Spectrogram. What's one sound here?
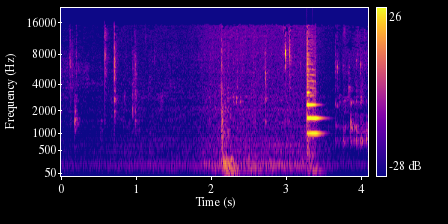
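A drink is poured into a glass.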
